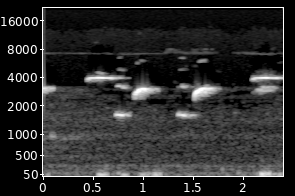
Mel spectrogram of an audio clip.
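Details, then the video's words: Tiny coquí tree frogs of Puerto Rico calling after dark in Fajardo, overlapping whistled co-qui notes from a few frogs, each a short tone and a rising higher note, with soft low rumbling noise. "Coquí Serenade | Authentic Puerto Rico Night Sounds"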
